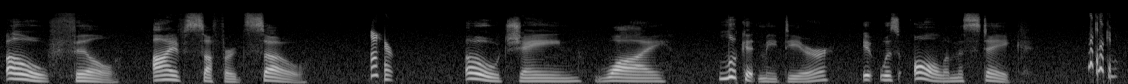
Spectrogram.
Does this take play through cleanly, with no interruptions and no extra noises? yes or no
no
